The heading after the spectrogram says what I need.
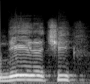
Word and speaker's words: Nanite: quero falar sobre o nenit tá exatamente sobre nenit alguns pronunciam como nenat ou nin independe como seja pronúncia Gente o que que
